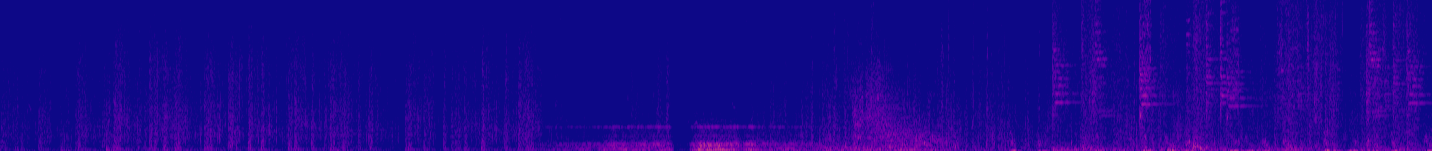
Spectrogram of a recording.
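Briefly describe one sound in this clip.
Swords clash and magic bursts crackle in a hectic fight.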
